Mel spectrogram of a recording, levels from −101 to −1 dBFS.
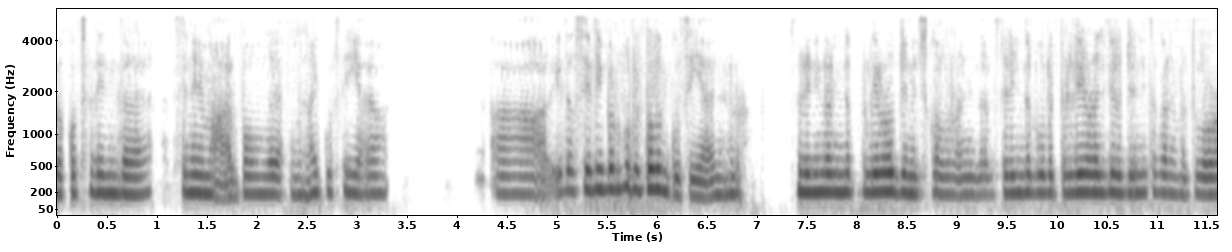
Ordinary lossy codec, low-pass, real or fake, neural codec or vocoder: none; 5.4 kHz; fake; codec, 16 kHz in and 24 kHz out, 0.4 kbps, LongCat-Audio-Codec, fine tuned four codebook decoder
